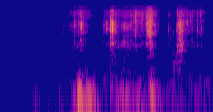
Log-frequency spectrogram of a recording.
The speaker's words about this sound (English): Kyrie Irving, excuse me, I have to clear my throat real quick.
